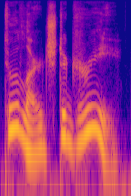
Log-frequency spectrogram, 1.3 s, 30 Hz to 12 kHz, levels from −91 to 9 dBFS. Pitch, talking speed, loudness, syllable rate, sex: 155 Hz, 185 wpm, -16 LUFS, 4.9 syllables/s, male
